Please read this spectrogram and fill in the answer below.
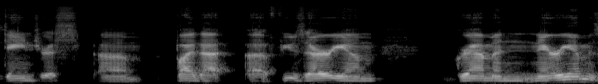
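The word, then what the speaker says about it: Fusarium graminearum: And um it's also there there is a a bacteria as well that is dangerous um by that uh fusarium gramminarium is how you say um it's in the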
